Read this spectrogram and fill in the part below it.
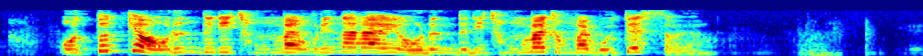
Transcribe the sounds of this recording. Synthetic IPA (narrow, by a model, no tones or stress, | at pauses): ʌt͈ʌkʰe̞ʌɾɯndɯɾit͡ɕʌŋmaɾuɾinaɾaeʌɾɯndɯɾit͡ɕʌŋmaɭt͡ɕʌŋmaɭmot͈we̞s͈ʌjo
